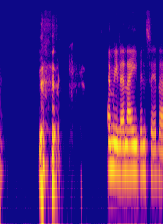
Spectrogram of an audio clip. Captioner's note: laughs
